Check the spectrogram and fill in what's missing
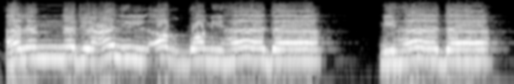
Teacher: تقلب هذا التنوين إلى ألف، وتمد هذا الألف مدا طبيعيا بمقدار حركتين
